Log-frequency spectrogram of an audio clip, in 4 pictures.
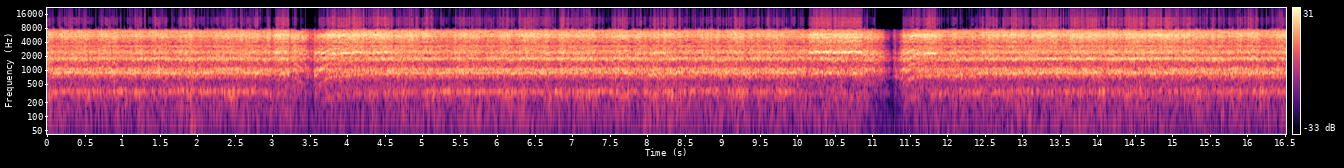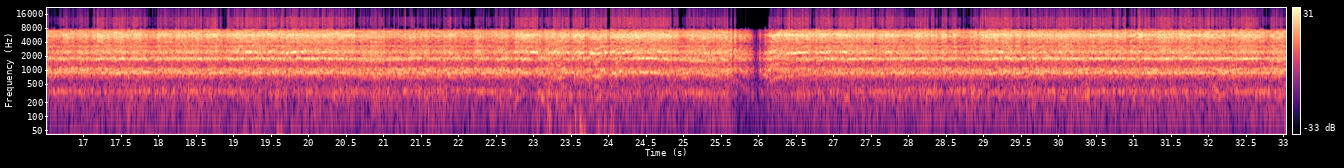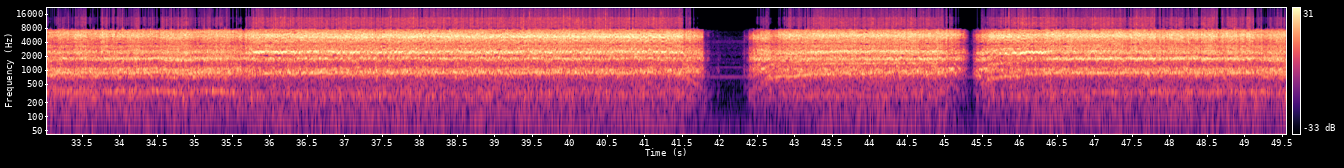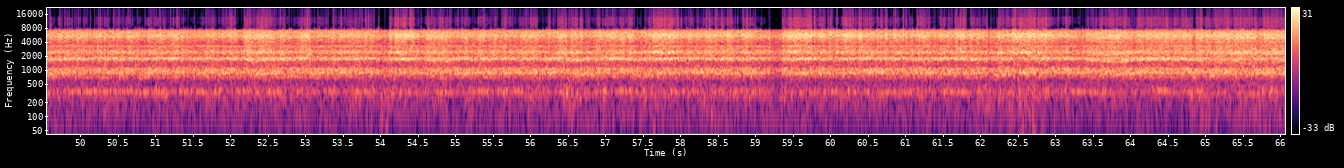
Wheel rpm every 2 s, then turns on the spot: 230, 210, 210, 230, 230, 170, 220, 230, 230, 230, 230, 230, 200, 170, 230, 230, 230, 230, 210, 210, 190, 110, 170, 210, 230, 230, 230, 230, 220, 230, 230, 230, 220.
none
